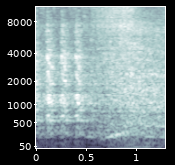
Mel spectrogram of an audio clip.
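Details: Tractor (the 340) with starting trouble after a fuel filter change and bleeding: brief crank catches quickly into a steady, even engine note with no stumbling; a clean, healthy restart.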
